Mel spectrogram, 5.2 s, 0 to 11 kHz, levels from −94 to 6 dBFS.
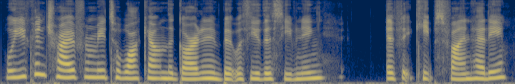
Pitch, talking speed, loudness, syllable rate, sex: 240 Hz, 255 wpm, -17 LUFS, 6.3 syllables/s, female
